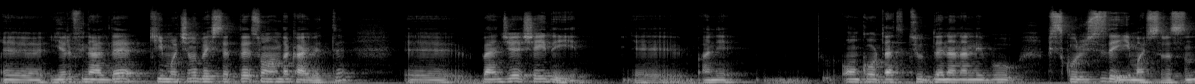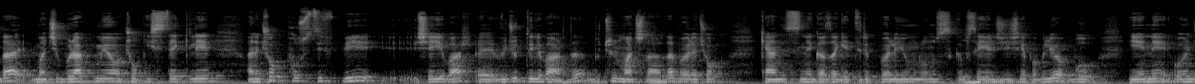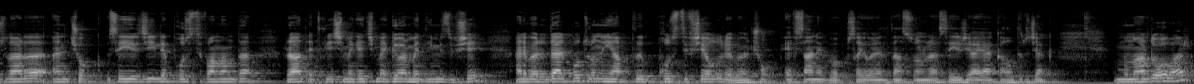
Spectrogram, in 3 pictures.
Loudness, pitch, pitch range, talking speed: -29 LUFS, 115 Hz, 105-130 Hz, 150 wpm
